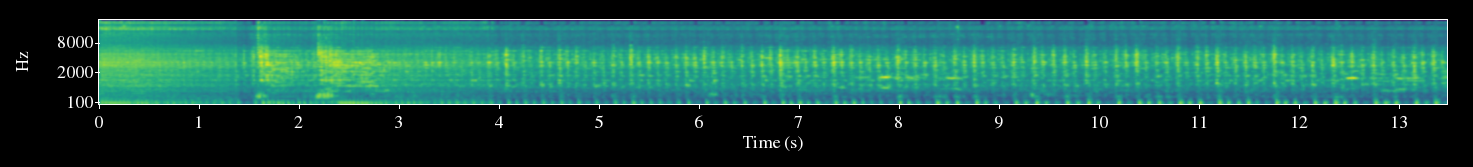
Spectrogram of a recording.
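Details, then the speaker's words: Honda Megapro Primus single-cylinder at low idle after carb service, with the air filter refitted without its foam and the stock CDI reinstalled: a fairly steady thump with an odd uneven beat. The stuttering is largely gone and charging is normal. "Oke sudah lumayan lebih baik ini daripada yang awal Ya sudah enggak begitu berebet"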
